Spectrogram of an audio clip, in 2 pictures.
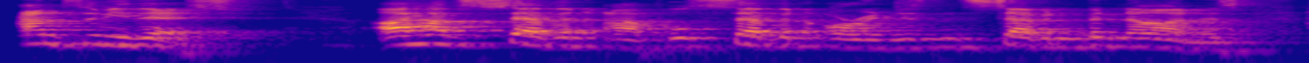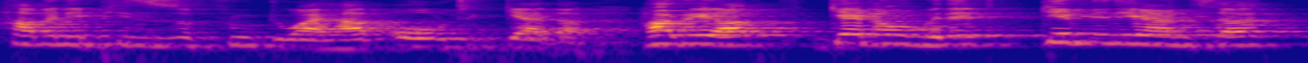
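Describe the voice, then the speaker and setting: A man's voice: high voice, lively intonation, measured pace, fairly bright tone, roomy sound, pitched above the performer's own voice. A man voicing a huge, bullying, furious headmistress who bellows insults with theatrical scorn in a storybook reading.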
